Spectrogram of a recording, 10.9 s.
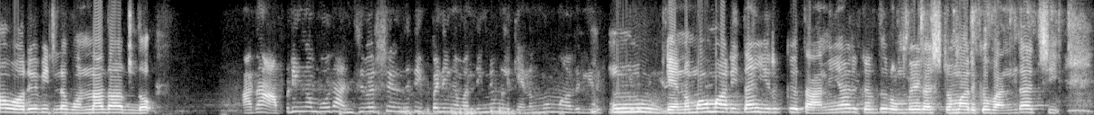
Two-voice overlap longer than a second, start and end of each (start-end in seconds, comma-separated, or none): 6.2-9.3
